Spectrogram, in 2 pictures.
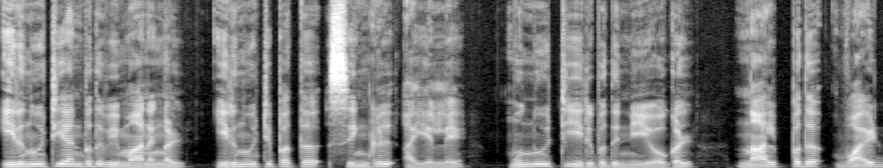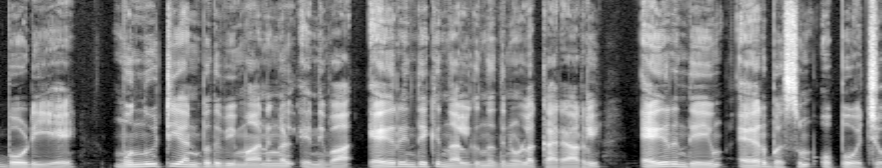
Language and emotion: Malayalam, neutral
